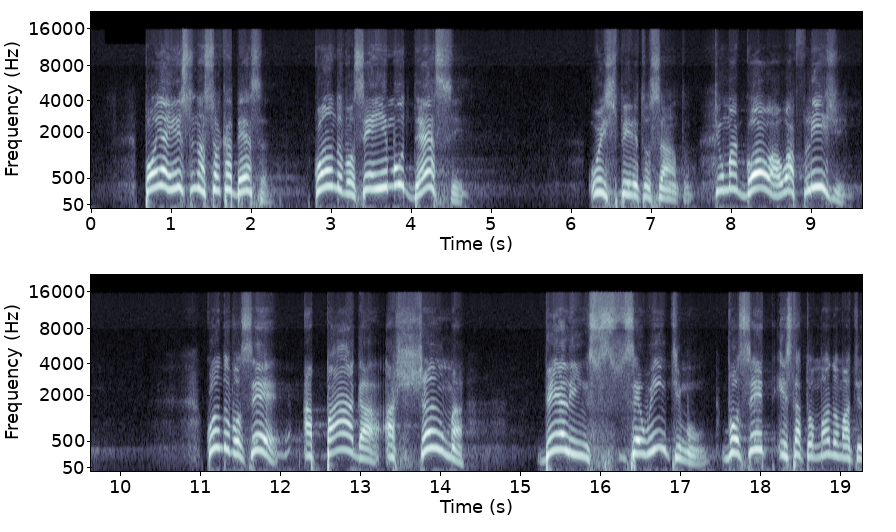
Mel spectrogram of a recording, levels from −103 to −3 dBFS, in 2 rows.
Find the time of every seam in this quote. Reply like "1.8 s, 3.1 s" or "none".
2.7 s, 7.8 s, 17.5 s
